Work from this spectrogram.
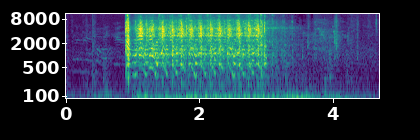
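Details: Volvo 245 revival with a new distributor and other ignition parts already replaced. About two seconds of quick, even cranking with no firing at all. No spark.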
